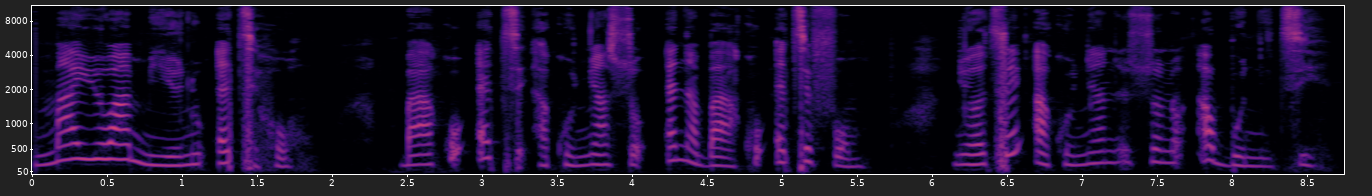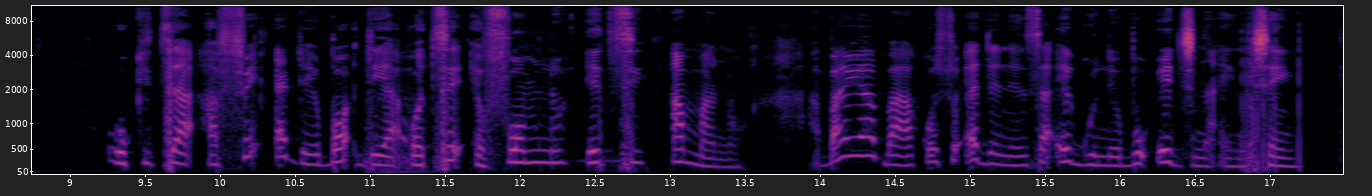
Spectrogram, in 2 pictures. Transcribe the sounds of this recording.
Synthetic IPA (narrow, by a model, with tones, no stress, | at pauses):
m̩˨mã˦jʊ˦a˦mĩ˨e˨nũ˦ɛ˦tʰɪ˨hɔ˦ | baː˨kʰʊ˦ɛ˦tʰɪ˨ʔa˨kʰʊ̃˨ɲᶣã˦sʊ˦ɛ˦nã˨baː˨kʰʊ˦ʔɛ˦tʰɪ˦fɔ̃˨m | nɪ̃˨ɔ˨tʰɪ˦a˨kʰʊ̃˨ɲᶣã˦nʊ̃˦sʊ˦nʊ̃˦a˦bɔ˨nĩ˨tʰi˦ | o˨kʰi˨tʰa˨ʔa˨fɪ̃˦ɛ˦dɪ˨bɔ˦dɪ˨a˨ʔɔ˨tʰɪ˦ʔɛ˨fɔ̃˦mnʊ̃˦æ˦tʰi˦ | a˦mã˨nʊ̃˨ | a̰˨ba˦jɪ˦a˦baː˨kʰʊ˦sʊ˦ʔɛ˦dɪ˨nɪ̃˨n̩˨˦sa̰˦ʔæ˦ɡu˨nɛ̃˨bʊ˦ʔæ˦d͡ʑi˨nã̰˨ʔɲ̩˨t͡ɕʰɛ̃˦n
